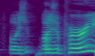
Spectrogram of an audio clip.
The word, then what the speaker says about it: Bhojpuri: I'm pretty sure it was in, and I'm going to pronounce it wrong, but the Bhojpuri, is that accurate?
